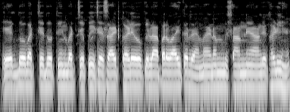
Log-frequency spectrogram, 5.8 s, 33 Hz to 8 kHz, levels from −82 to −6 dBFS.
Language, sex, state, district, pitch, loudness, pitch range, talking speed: Hindi, male, Madhya Pradesh, Katni, 115 Hz, -13 LUFS, 110-115 Hz, 215 wpm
